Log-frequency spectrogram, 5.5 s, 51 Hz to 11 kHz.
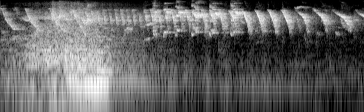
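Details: F2 canary song: after a loud noisy opening stretch, a bright, high, fast rolling trill takes over, its repeated pulses slowing slightly toward the end.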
